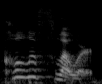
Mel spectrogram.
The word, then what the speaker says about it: cauliflower: نركز بقى في نطقها، احنا هنقسمه ل4 مقاطع. co lo flower co lo flower cauliflower.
